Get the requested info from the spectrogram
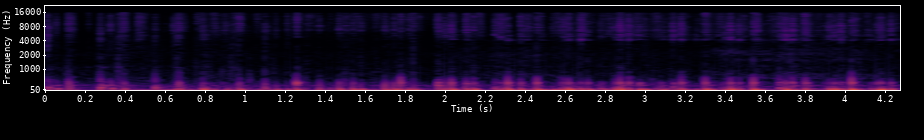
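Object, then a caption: Steel military helmet. Fingertips scratch and tap across the top of a hollow, olive-green painted steel military helmet. A dense run of quick, dry taps and scratchy rasps sits over a deep, hollow low thump from the shell, with a faint bright hiss above. Each touch dies away almost at once.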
